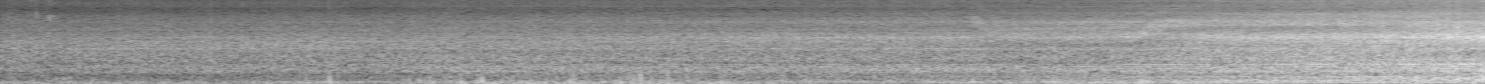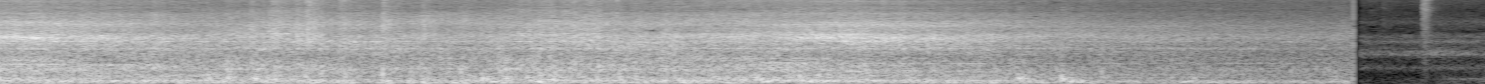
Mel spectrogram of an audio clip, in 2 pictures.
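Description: Passenger multiple-unit train approaching and passing close by: the running noise of its wheels on the rails grows louder, stays loud while the cars go past, then cuts off abruptly near the end.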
